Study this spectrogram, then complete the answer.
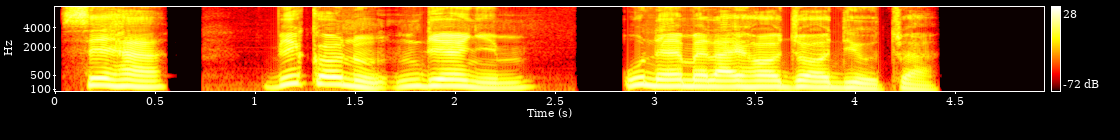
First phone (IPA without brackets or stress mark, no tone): s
